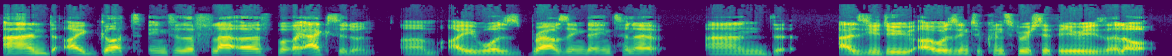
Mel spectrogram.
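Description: A young man from Iran speaks as a podcast guest, his voice set somewhat low. He goes haltingly, stopping to restart his sentences. The sound is dry and close, with no room around it. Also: a bit bright, clean tone, dry recording. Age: 20s. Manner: hesitant, with frequent ums and restarts. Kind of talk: casual interview talk.

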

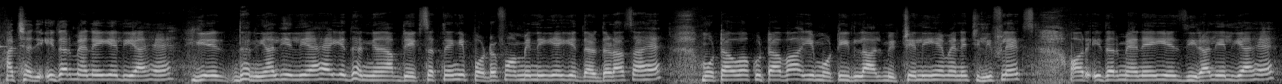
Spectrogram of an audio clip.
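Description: A woman who runs a home cooking channel talks through a recipe step by step in a mid-pitched, darkish voice, at a normal speed and with fairly even intonation. Homely and chatty, she keeps repeating "acha ji" and "ye dekhen" and uses English measurements within her Hindi-Urdu, with a faint hum of room noise behind her.

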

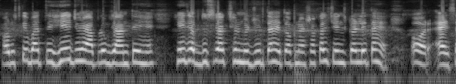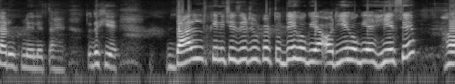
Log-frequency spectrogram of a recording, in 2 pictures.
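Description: A woman's voice: high voice, dull audio. A woman teaching a beginners' Urdu writing lesson step by step, patiently explaining each stroke and correcting herself as she goes.

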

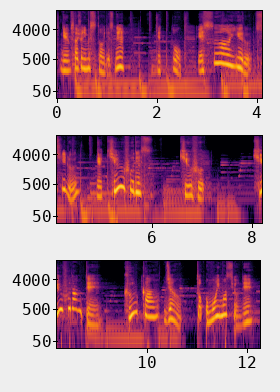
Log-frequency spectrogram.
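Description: A woman hosting a casual software tutorial, chatty and giggly, talking her way through a live demo. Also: fairly high pitch, in a large hall. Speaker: VTuber host teaching singing-synth software.

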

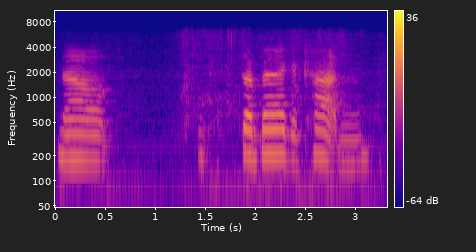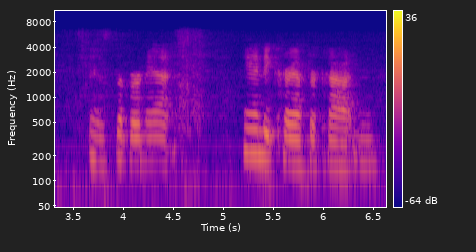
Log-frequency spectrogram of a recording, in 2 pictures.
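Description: A woman's voice: lowish voice, steady tone, slow, a bit bright. Lady chatting to her camera about crafts, folksy and jokey, kinda muffled lo-fi sound. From northern Michigan. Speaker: crochet vlogger. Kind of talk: casual chat to camera.

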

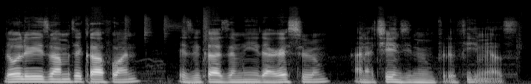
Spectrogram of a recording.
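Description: A man's voice: on the low side, level tone, fast talker, clean tone, no echo. A young Jamaican man with a Jamaican accent, chatting casually into a phone held at arm's length while touring outdoors, upbeat and talkative, now and then breaking into song. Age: young adult. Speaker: travel vlogger. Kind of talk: casual travel vlog. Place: outdoors at a river and seaside park. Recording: outdoor phone audio under loud music.

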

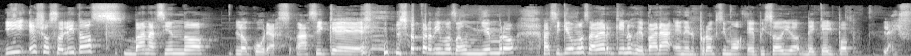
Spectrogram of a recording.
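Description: A woman's voice: on the high side, a little slow. A young woman with a Rioplatense Spanish accent, animatedly commentating her life-simulation gameplay, often laughing and exclaiming. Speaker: Sims let's play host.

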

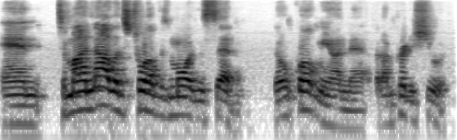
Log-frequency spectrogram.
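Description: A man's voice: medium pitch, expressive, moderate pace. Young guy talking football trash casually, slangy, webcam in a bedroom, little bit off mic. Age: young adult. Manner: slangy, teasing trash talk. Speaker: sports fan vlogger. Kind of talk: casual postgame commentary. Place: small bedroom, indoors. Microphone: webcam at arm's length. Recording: home webcam, slightly distant mic.

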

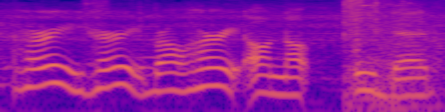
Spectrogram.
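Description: A video game player chatting excitedly and casually with squadmates in slangy frat-bro talk full of "bro" and "bruh". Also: medium pitch, a little fast, noisy background.

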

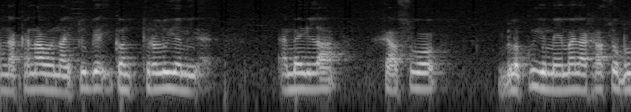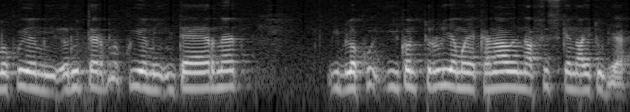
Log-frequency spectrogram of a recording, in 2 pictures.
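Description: A man, an amateur video maker, delivering an angry rant to the camera, swearing over and over and shouting. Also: fairly high pitch, vocal fry, lo-fi sound. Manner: furious, repetitive swearing, shouting. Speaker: amateur YouTuber. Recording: echoey room.

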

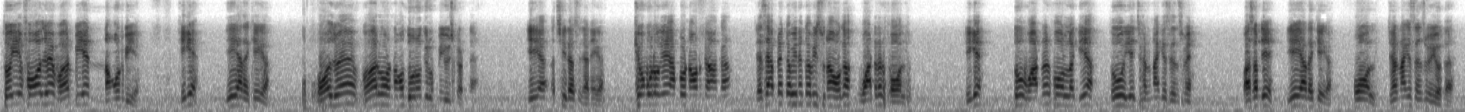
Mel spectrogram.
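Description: A man teaching English vocabulary in a live class, talking quickly and checking over and over that the students follow. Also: high-pitched, pushed and bright, poor audio. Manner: rapid, repetitive checks like "ठीक है?" and "समझे?"; scolds and teases students by name. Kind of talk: online class lecture in Hindi and English.

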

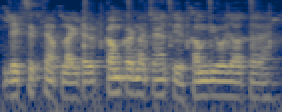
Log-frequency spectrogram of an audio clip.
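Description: Speaking quickly in a fairly low, level voice, a young adult man treats his viewers like friends in a laid-back travel and shopping vlog. The footage moves between the street, a shop and his home, with slight background noise.

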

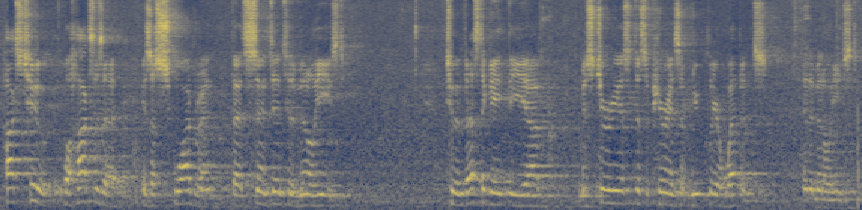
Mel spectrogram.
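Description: A man on stage delivering a keynote, his fairly high voice bouncing around a big reverberant hall. He talks with enthusiasm and deliberate pauses, heard from out in the audience over a low rumble. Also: far from the mic. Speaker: keynote speaker. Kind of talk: tech keynote presentation. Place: large conference hall stage. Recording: echoey hall taped from audience.

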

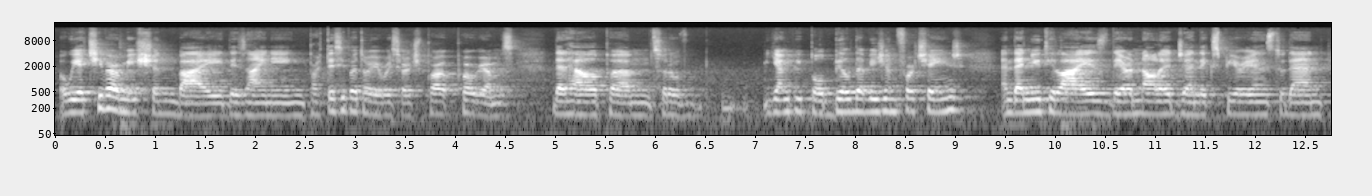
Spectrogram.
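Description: A woman in her thirties from Italy, answering interview questions with many pauses and restarts. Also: little pitch movement. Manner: hesitant, many fillers and restarts. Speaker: program alumna. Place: indoor room with shuttered window. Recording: echoey room with faint rumble.

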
